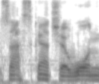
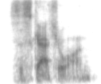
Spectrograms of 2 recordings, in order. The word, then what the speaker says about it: Saskatchewan: is really cool northern saskatchewan got a lot of visits from local bear he means saskatchewan it's it's it's a province in canada it's pronounced saskatchewan as but a horrifying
